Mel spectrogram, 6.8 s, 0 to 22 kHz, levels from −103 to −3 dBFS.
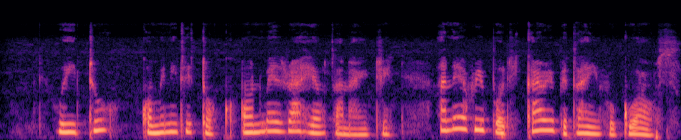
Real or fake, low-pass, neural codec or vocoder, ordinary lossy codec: fake; none; vocoder, 24 kHz, 100 mel bands, Vocos; none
